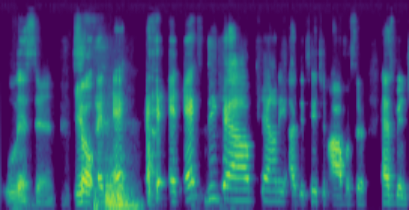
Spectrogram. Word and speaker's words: DeKalb: So, Ex-Del, how you pronounce this? DeKalb County? – Yeah, DeKalb, yes.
